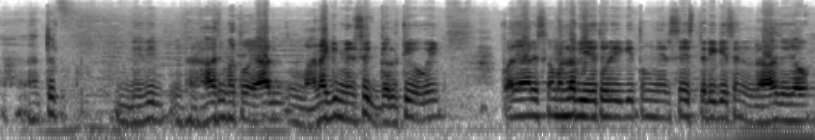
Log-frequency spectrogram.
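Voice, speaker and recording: A man playing a smooth-talking young boyfriend in a scripted drama, with a coaxing, casual way of talking. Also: fairly high pitch, fairly even intonation, moderate pace, darkish tone, natural voice. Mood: apologetic.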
